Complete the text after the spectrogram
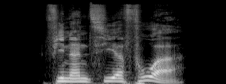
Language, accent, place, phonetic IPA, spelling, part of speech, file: German, Germany, Berlin, [finanˌt͡siːɐ̯ ˈfoːɐ̯], finanzier vor, verb, De-finanzier vor.ogg
- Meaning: 1. singular imperative of vorfinanzieren 2. first-person singular present of vorfinanzieren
